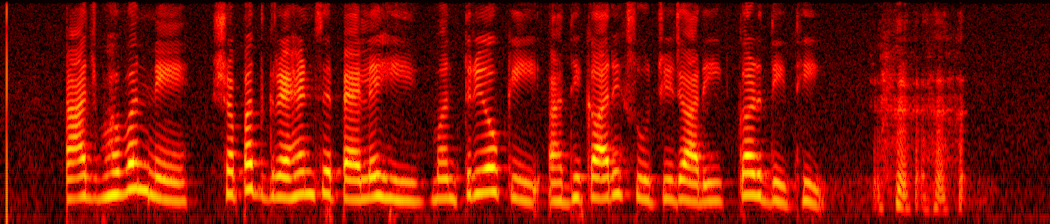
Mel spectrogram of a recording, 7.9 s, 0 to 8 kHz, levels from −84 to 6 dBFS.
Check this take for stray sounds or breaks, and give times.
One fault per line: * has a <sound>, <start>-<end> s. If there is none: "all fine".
* has a laugh, 6.5-7.3 s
